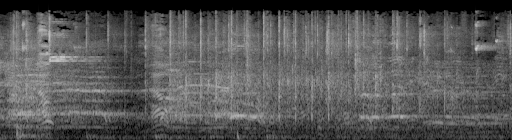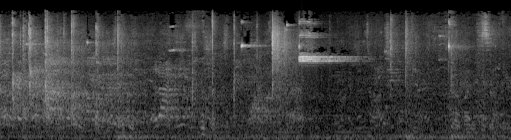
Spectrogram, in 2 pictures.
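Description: A volleyball is smacked by a player's hands.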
